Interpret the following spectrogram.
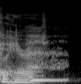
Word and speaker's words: coherent: Um it about about what you middle You you rhyme that middle syllable with the the fuzzy stuff on top of the head. You say coherent.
